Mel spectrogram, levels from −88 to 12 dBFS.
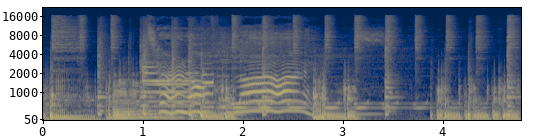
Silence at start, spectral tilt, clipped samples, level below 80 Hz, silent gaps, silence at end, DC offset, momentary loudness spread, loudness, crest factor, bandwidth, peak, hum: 0 s; -5.5 dB/octave; under 0.1%; -32 dBFS; none; 0 s; under 0.1%; 12 LU; -19 LUFS; 16 dB; 17 kHz; -2 dBFS; none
